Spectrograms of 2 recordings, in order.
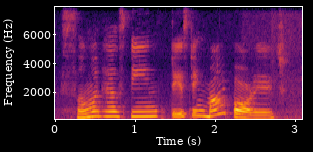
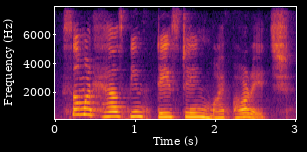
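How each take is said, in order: First: It is said in a middle-sized voice. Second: It is said in a great big voice.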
